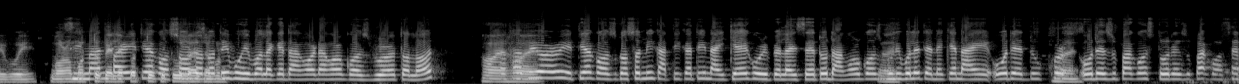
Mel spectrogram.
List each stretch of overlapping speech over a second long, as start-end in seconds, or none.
0.7-2.2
